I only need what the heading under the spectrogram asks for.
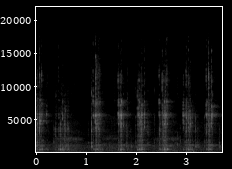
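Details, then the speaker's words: Oil pump for rebuilt 283 engine (1965 Nova wagon), spun by hand after priming with break-in oil; soft ticking and swishing at about two turns a second, tone changes and gets harder to turn as oiled gears create suction. Primed oil pump turning normally. "that's what you want you want to hear that that difference in in tone when you spin that now you can hear that the gears are coated with oil and they're creating suction and vacuum and pressure as they're as they're turning"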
